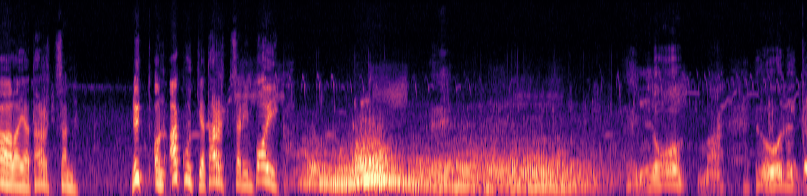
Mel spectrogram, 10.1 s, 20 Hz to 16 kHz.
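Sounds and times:
speech: 0:00.0 - 0:05.5, 0:09.4 - 0:10.0
lion roaring: 0:03.6 - 0:08.2.

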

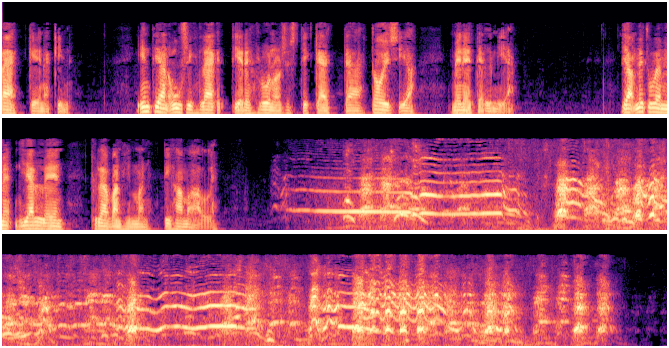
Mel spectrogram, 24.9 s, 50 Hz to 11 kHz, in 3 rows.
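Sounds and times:
speech: 0:00.0 - 0:00.9, 0:01.7 - 0:06.5, 0:07.7 - 0:11.1
dogs tied to a post in a yard howling and barking: 0:11.7 - 0:24.4.

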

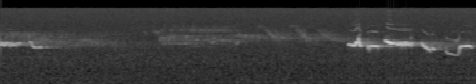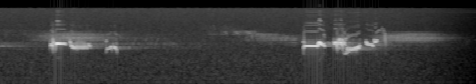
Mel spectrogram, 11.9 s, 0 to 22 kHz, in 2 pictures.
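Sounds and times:
Mistle Thrush giving whistled and warbling notes: 0:04.4 - 0:07.6, 0:09.7 - 0:11.4.

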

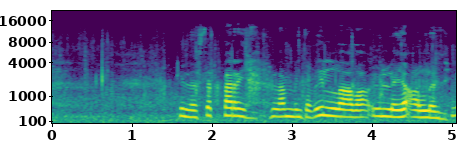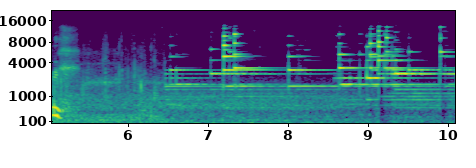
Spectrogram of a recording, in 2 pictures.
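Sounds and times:
speech: 0:01.6 - 0:05.4
metallic wind chimes tinkling: 0:06.4 - 0:10.0.

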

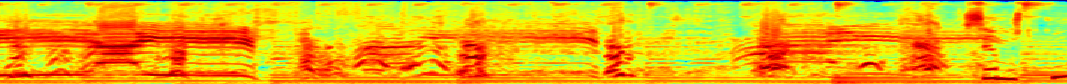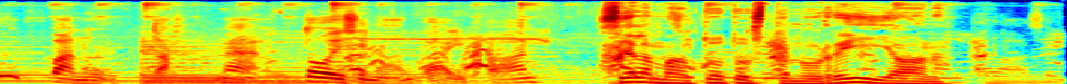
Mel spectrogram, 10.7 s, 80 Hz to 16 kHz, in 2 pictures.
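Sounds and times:
dogs high whimpering: 0:00.0 - 0:05.1, 0:06.9 - 0:08.2, 0:09.0 - 0:10.6
several dogs barking and yipping in a suburban dog park in Roihuvuori: 0:00.0 - 0:10.6
speech: 0:00.9 - 0:10.6.

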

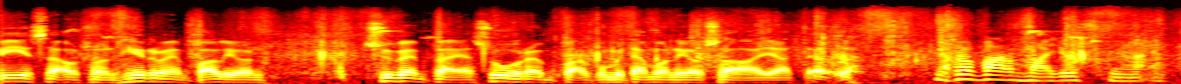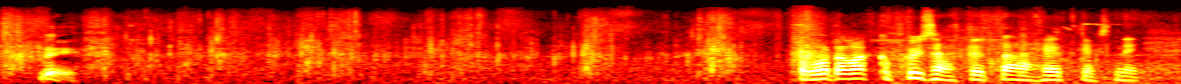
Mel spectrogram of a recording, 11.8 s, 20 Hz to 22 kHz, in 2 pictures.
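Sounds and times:
speech: 0:00.0 - 0:06.6, 0:09.9 - 0:11.7
footsteps of people walking outdoors on Seurasaari: 0:00.0 - 0:11.6.

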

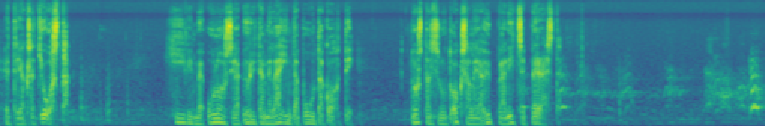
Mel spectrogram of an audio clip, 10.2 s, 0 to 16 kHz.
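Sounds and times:
speech: 0:00.1 - 0:01.1, 0:02.3 - 0:04.8, 0:05.5 - 0:07.6
dogs barking: 0:06.9 - 0:10.1
soft dog yelping: 0:06.9 - 0:10.1.

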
